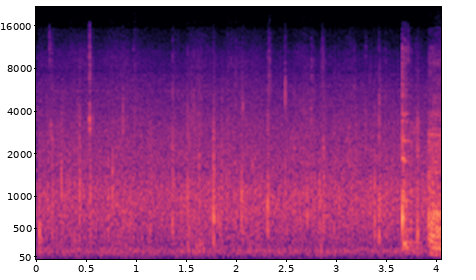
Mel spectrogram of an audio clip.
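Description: Rain falls at a hot-tent campsite in a deep forest, a steady pattering of drops with a few louder close taps and a rustle near the end.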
